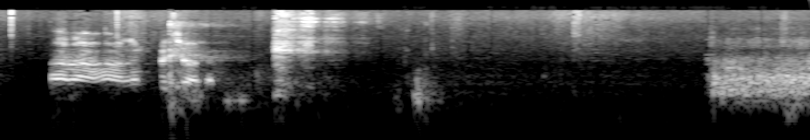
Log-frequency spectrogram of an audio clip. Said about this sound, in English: have the guts to pick up the phone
